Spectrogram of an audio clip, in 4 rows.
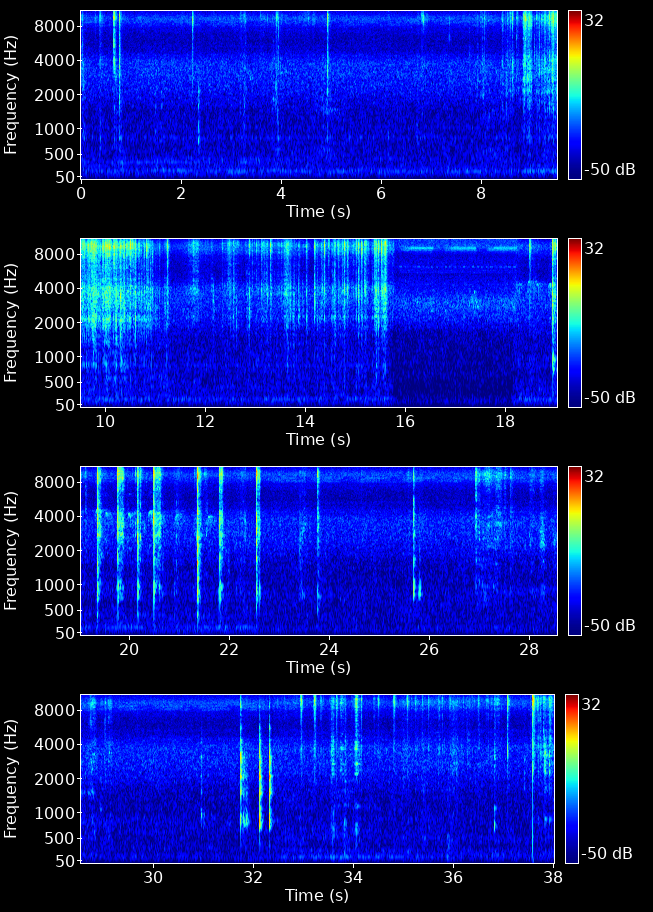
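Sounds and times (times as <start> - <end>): rustling: 8.0 - 15.8, 33.2 - 38.0.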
